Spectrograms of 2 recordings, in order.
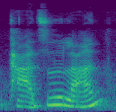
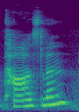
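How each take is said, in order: First: The name is said with a Chinese pronunciation. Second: The name is said with an English pronunciation.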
